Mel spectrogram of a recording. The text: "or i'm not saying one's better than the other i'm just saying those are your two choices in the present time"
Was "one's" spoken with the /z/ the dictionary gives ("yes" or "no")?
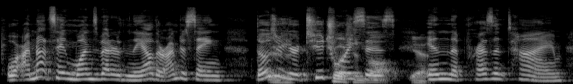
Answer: yes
